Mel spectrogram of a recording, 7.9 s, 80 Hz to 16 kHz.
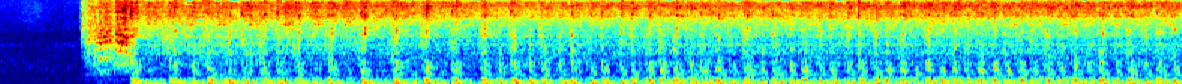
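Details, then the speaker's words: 1970 Honda CL350 after sitting 42 years, started on choke; idle had been hanging (vacuum leak or sticking throttle cable suspected). It now settles into a steady, even idle with no misses or knocks, running good. "oh it's running good"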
